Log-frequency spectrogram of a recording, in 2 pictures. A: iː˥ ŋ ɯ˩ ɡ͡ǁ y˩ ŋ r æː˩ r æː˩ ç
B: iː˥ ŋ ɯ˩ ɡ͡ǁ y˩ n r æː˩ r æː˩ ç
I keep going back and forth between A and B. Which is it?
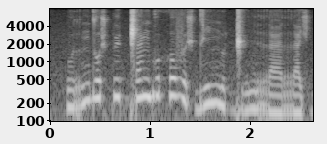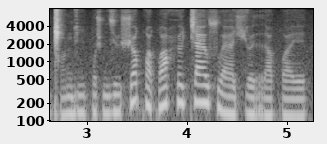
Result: B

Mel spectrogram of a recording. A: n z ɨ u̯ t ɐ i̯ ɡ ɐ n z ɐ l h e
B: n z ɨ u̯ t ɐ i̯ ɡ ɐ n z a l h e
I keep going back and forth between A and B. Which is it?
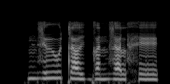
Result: A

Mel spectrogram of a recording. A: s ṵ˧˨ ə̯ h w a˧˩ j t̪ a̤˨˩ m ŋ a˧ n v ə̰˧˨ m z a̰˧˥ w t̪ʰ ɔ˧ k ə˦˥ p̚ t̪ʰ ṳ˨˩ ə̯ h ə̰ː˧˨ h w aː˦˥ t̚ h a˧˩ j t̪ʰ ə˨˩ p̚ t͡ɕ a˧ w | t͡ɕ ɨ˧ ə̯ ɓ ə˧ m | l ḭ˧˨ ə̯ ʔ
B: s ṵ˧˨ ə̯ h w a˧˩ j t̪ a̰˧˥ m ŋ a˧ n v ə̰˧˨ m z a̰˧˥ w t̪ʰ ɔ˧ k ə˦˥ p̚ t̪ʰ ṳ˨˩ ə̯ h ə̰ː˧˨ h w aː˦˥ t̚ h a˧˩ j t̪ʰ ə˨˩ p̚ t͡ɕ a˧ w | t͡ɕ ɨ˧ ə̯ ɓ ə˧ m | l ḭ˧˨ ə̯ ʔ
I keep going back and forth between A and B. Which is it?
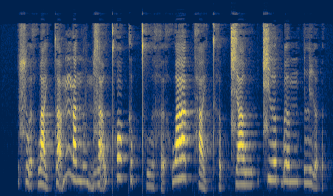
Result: B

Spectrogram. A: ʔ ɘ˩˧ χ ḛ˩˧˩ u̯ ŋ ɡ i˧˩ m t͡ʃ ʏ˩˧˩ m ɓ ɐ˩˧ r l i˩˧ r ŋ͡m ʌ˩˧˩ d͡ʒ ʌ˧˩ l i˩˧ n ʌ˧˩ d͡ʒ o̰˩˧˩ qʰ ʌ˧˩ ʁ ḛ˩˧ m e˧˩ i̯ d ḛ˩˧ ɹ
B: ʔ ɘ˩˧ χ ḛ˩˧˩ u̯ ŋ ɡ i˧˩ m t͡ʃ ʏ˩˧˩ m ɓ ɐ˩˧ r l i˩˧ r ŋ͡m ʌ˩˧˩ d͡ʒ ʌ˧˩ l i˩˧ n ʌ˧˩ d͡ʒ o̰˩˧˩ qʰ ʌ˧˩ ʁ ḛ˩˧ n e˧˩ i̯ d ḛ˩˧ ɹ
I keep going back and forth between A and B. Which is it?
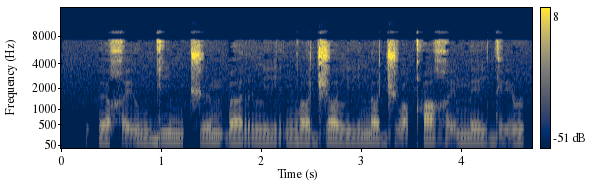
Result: A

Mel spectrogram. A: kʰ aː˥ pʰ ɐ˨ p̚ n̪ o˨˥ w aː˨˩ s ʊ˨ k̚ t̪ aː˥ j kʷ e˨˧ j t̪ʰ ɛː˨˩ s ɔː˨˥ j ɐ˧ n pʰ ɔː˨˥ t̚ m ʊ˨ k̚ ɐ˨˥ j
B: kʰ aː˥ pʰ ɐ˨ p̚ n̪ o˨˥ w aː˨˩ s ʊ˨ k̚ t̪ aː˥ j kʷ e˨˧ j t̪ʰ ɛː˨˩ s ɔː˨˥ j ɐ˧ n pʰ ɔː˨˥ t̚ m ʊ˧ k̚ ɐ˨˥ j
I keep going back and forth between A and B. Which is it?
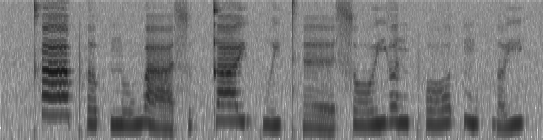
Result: B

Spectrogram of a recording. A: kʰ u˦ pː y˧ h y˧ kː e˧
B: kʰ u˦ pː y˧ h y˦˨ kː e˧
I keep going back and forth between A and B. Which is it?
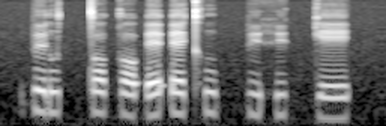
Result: B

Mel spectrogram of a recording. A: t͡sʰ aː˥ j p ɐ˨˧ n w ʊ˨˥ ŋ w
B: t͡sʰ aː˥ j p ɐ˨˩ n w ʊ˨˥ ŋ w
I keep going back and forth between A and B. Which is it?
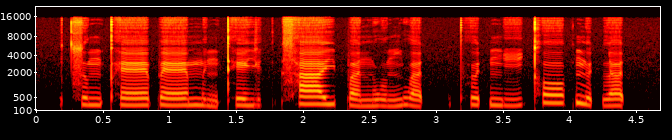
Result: A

